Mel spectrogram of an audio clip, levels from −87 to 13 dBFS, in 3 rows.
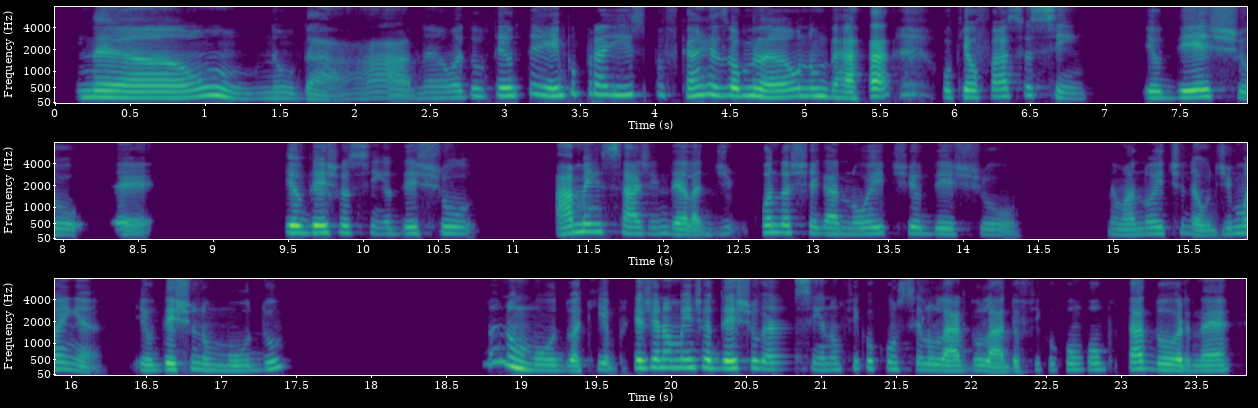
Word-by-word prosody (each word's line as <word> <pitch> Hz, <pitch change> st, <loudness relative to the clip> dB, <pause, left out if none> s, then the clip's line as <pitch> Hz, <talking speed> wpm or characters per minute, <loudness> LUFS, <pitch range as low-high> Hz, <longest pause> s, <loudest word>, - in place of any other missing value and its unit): Não, 195 Hz, +2 st, +2 dB
não 170 Hz, 0 st, -13 dB
dá, 155 Hz, +3 st, -11 dB
não 175 Hz, +2 st, -13 dB
eu 195 Hz, -, -7 dB
não 235 Hz, -1 st, -6 dB
tenho 245 Hz, +1 st, +3 dB
tempo 255 Hz, +2 st, 0 dB
pra 295 Hz, -3 st, -2 dB
isso 275 Hz, +1 st, -1 dB
pra 275 Hz, -1 st, -14 dB
ficar 245 Hz, -1 st, -1 dB
resol 260 Hz, -3 st, +4 dB
Não 220 Hz, -3 st, +3 dB
não 235 Hz, 0 st, +1 dB
dá. 185 Hz, -4 st, 0 dB, 0.5 s
O 205 Hz, -, -4 dB
que 210 Hz, -, 0 dB
eu 205 Hz, -, +2 dB
faço 225 Hz, +3 st, -5 dB
assim, 205 Hz, -11 st, -7 dB, 0.4 s
eu 190 Hz, -1 st, 0 dB
deixo, 190 Hz, -3 st, +2 dB, 0.2 s
eh -, -, -6 dB, 0.9 s
Eu 220 Hz, -1 st, +10 dB
deixo, 220 Hz, 0 st, +6 dB
assim, 215 Hz, -2 st, -9 dB
eu 180 Hz, -, -12 dB
deixo 195 Hz, +1 st, -6 dB, 0.5 s
a 210 Hz, -, +3 dB
mensagem 215 Hz, -6 st, -2 dB
dela 170 Hz, -4 st, -2 dB
de 180 Hz, +3 st, -20 dB, 0.2 s
quando 225 Hz, 0 st, 0 dB
chega 200 Hz, -5 st, -5 dB
a 180 Hz, -, -3 dB
noite 190 Hz, +3 st, -7 dB
eu 195 Hz, -, -2 dB
deixo 175 Hz, -2 st, -11 dB, 0.6 s
Não 165 Hz, -2 st, -14 dB
à 160 Hz, -, -6 dB
noite 190 Hz, +3 st, -8 dB
não, 150 Hz, -5 st, -7 dB
de 175 Hz, +5 st, -12 dB
manhã, 200 Hz, -9 st, -6 dB, 0.2 s
eu 170 Hz, -, -4 dB
deixo 190 Hz, +4 st, +3 dB
no 180 Hz, -, -5 dB
mudo 165 Hz, -, -6 dB, 1.3 s
Mas 415 Hz, +4 st, -9 dB
não 275 Hz, -, +8 dB
mudo 170 Hz, -4 st, -4 dB
aqui, 160 Hz, +5 st, -5 dB
porque 240 Hz, -, +4 dB
geralmente 250 Hz, +1 st, +1 dB
eu 245 Hz, -, +7 dB
deixo 235 Hz, +1 st, +7 dB, 0.2 s
assim, 200 Hz, -1 st, -11 dB
eu 180 Hz, -, -9 dB
não 185 Hz, -, -11 dB
fico 230 Hz, +2 st, -6 dB
com 215 Hz, -3 st, -8 dB
o -, -, -7 dB
celular 180 Hz, -5 st, -2 dB
do 165 Hz, +1 st, -10 dB
lado, 135 Hz, -3 st, -1 dB
eu -, -, -8 dB
fico 180 Hz, -1 st, -19 dB
com 185 Hz, -, -7 dB
o 185 Hz, -, -13 dB
computador, 190 Hz, -3 st, 0 dB
né, 160 Hz, +1 st, -2 dB
195 Hz, 180 wpm, -24 LUFS, 175-230 Hz, 1.3 s, Eu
